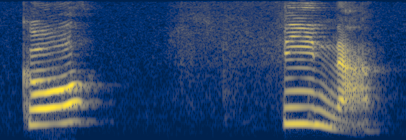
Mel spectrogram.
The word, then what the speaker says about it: cocina: C vor I und C vor E werden gelispelt im Spanischen. Aber nicht vor O und U, deswegen co. Vor O und U und auch vor A spricht man das C wie ein K, aber vor E und I wird es gelispelt. Deswegen co, aber fi. Das ist das Zeichen fürs Lispeln, wie ein englisches TH.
